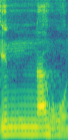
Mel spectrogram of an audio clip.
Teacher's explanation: innahu, nun bertasydid dibaca gunnah dengung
